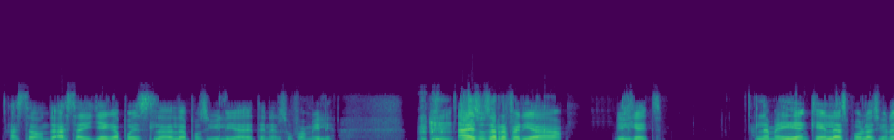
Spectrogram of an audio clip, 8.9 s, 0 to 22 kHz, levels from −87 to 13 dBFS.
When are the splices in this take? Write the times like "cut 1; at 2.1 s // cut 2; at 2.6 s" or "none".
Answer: none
